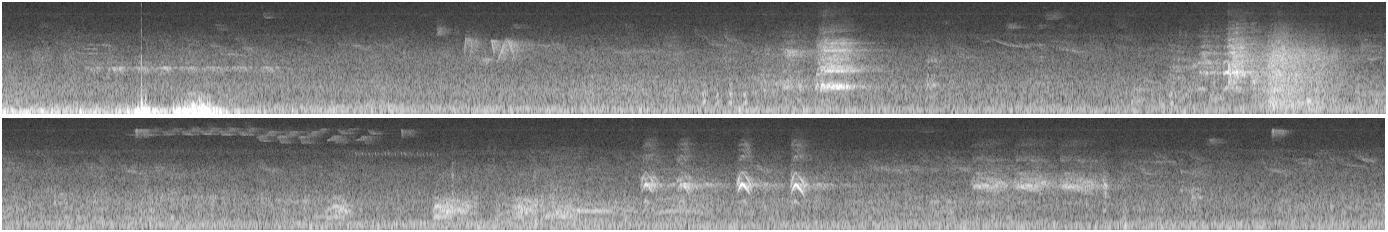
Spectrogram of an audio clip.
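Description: Poultry calling at intervals outdoors: a call about eight seconds in, a longer call around the middle, and a cluster of short calls near the end, with a brief run of high small-bird chirps in between. Two low thumps about two seconds in are the loudest sounds.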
